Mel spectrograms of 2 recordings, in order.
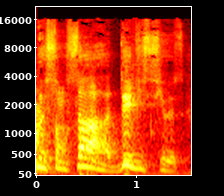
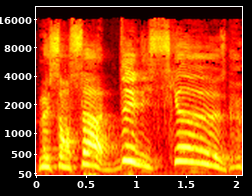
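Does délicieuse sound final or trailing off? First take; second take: final; trailing off. First: Délicieuse ends with a closed, final intonation. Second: Délicieuse is left suspended, trailing off.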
